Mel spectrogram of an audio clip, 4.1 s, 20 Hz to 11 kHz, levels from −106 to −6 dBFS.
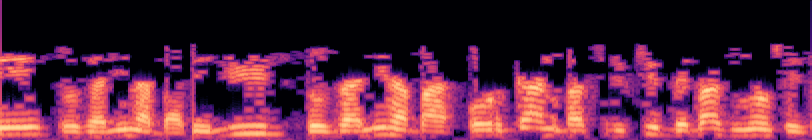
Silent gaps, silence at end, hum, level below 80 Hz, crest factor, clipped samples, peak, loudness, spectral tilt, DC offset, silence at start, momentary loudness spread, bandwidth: none; 0 s; none; -66 dBFS; 16 dB; under 0.1%; -4 dBFS; -21 LUFS; -11.5 dB/octave; under 0.1%; 0 s; 5 LU; 3.8 kHz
